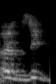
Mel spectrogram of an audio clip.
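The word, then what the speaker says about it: ziip: That was it's Z-I-I-P, but it's pronounced Zeep.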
